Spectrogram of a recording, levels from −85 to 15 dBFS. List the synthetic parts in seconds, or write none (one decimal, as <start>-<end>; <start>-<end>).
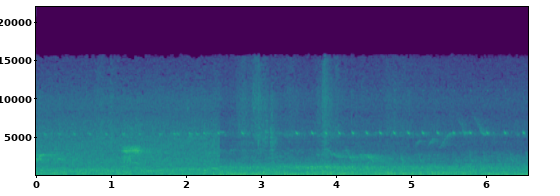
none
